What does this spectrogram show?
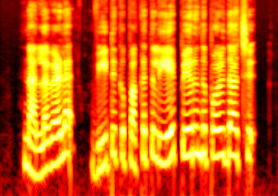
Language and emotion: Tamil, happy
